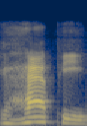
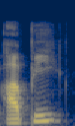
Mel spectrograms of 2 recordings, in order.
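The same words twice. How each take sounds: First: The H at the start is clearly pronounced. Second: The H at the start is left silent. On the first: The speaker calls it right. "instead of saying like happy" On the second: The speaker calls it wrong. "You're not pronouncing the H correctly"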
